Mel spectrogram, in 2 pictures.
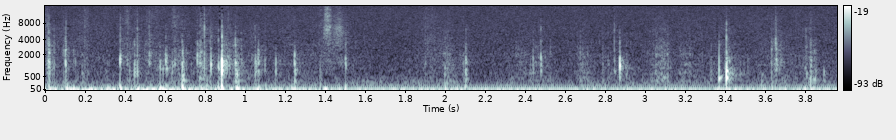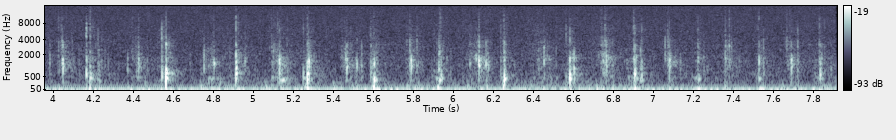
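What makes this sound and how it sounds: A blue aluminium shaving foam aerosol can with a metal bottom and a plastic cap is held in the hand and tapped with the fingertips. It gives a quiet, quick series of short, dry clicking taps with almost no ring, over a steady low hum.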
